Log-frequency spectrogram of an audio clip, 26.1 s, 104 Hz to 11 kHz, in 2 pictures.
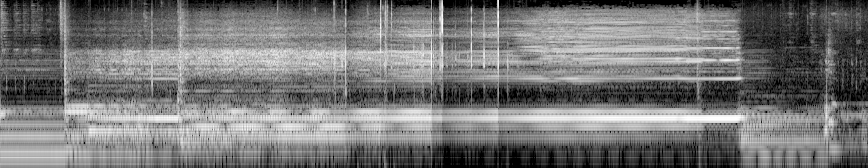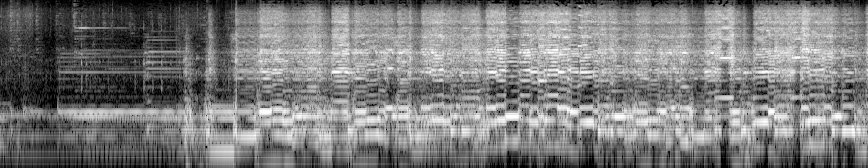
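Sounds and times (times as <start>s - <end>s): electric guitar sustained chords: 0.0s - 26.0s
sharp clicks and knocks: 5.0s - 7.8s.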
